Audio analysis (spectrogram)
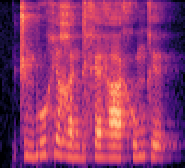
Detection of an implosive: absent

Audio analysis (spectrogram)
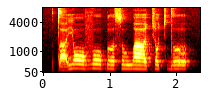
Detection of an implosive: present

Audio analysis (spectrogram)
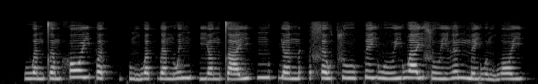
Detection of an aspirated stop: absent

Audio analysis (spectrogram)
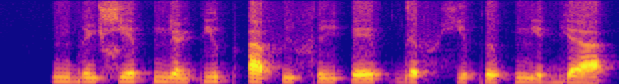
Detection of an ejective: absent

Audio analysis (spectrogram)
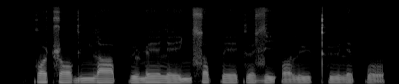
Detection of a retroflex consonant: present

